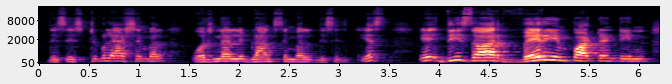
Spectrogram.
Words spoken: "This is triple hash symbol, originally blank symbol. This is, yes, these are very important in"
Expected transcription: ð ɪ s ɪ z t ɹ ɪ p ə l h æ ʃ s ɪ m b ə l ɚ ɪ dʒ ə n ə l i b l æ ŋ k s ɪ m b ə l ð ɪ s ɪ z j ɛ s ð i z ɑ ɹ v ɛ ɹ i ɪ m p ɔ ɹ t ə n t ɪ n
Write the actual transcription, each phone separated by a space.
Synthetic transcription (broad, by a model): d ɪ s ɪ z t ɹ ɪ b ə l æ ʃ s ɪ m b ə l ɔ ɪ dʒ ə n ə l i b l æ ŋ k s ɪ m b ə l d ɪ s ɪ z j ɛ s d i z ɑ ɹ v ɛ ɹ i ɪ m p ɔ ɹ t ə n t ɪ n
